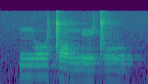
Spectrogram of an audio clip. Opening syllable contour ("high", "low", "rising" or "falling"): high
